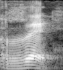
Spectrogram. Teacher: प्रकंपित या कंपनजात से तात्पर्य होता है जब इसको बोला जाता है तो जीभ का जो अग्रभाग होता है, जीभ का जो अगला भाग होता है उसमें क्या होता है, रे, कंपन पैदा होता है, इसलिए इन्हें जो है प्रकंपित या कंपनजात या लुंठित व्यंजन कहा जाता है, रे को।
